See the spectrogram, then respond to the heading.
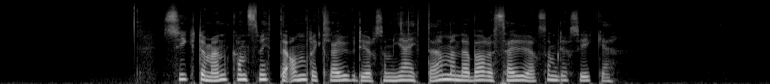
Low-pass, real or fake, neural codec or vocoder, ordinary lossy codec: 19.8 kHz; fake; vocoder, 44.1 kHz, 128 mel bands, Pupu-Vocoder; none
